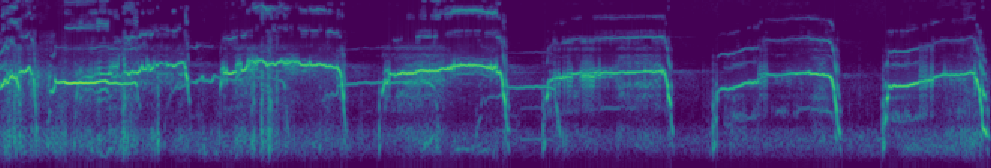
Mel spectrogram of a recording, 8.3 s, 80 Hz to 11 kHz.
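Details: Fighting white-tailed eagles scream at a Latvian nest on 2 August 2020 after a carp is brought in; series of long, high, whining whistles about a second or more each, repeated with short gaps.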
